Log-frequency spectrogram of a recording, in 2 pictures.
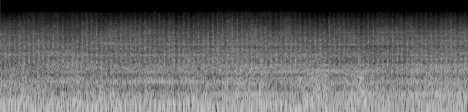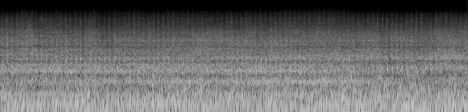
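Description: Robinson helicopter on a normal approach, coming in to a hover over the landing spot, its main rotor beating steadily over the running engine.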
